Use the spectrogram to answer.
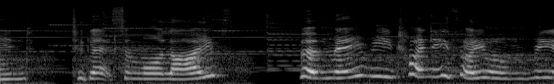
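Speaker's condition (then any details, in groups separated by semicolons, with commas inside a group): Cerebral palsy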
